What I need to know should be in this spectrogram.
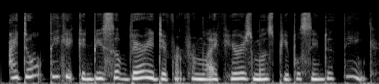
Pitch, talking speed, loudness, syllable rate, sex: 270 Hz, 285 wpm, -17 LUFS, 6.5 syllables/s, female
